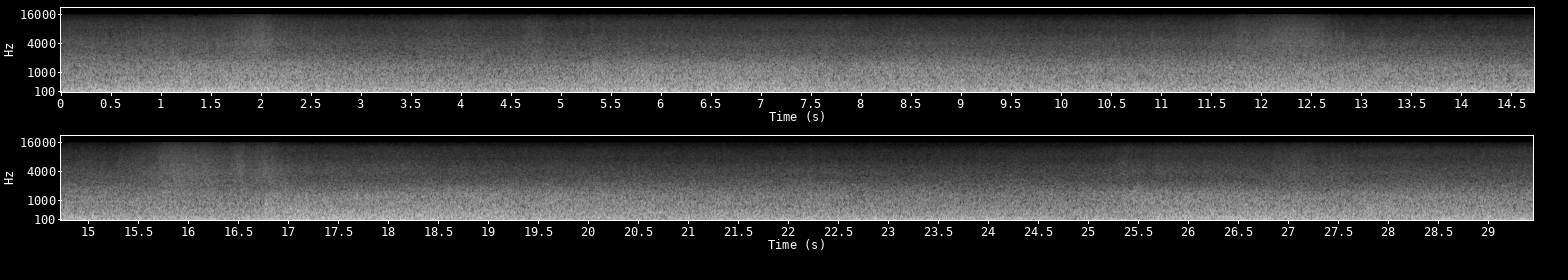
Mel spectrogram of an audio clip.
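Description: Strong gale wind and breaking surf: a dense, steady rush of noise, with brief hissing swells about two, twelve and sixteen seconds in.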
